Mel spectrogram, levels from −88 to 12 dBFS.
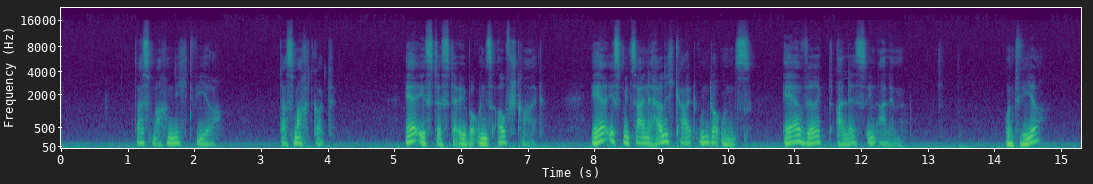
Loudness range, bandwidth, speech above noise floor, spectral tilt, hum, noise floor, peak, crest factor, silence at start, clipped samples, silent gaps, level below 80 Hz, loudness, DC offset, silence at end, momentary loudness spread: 5 LU; 14 kHz; 23 dB; -6.5 dB/octave; none; -43 dBFS; -4 dBFS; 18 dB; 0.05 s; under 0.1%; none; -40 dBFS; -21 LUFS; under 0.1%; 0.1 s; 13 LU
